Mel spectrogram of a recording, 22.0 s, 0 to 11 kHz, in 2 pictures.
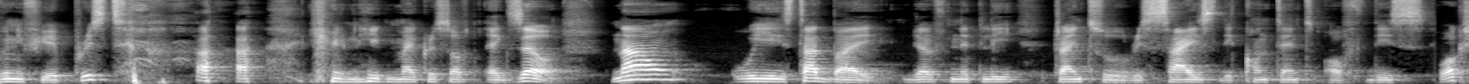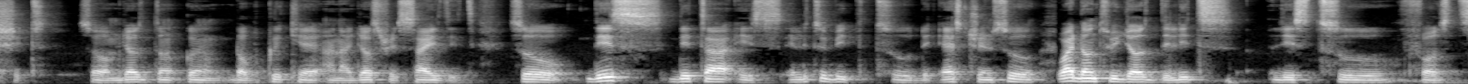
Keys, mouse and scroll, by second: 6.7 click, 10.8 click, 12.7 click, 15.7 click, 16.3 click, 20.4 click.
